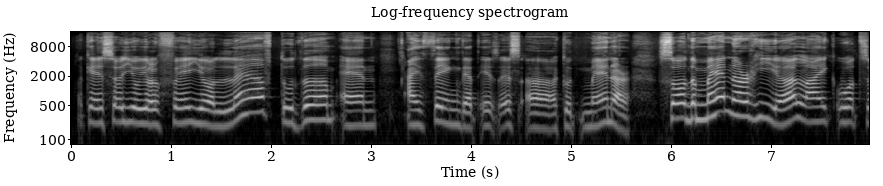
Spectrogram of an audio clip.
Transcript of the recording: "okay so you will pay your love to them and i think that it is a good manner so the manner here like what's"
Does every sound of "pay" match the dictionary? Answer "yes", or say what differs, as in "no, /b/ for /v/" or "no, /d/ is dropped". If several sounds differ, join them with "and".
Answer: no, /f/ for /p/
